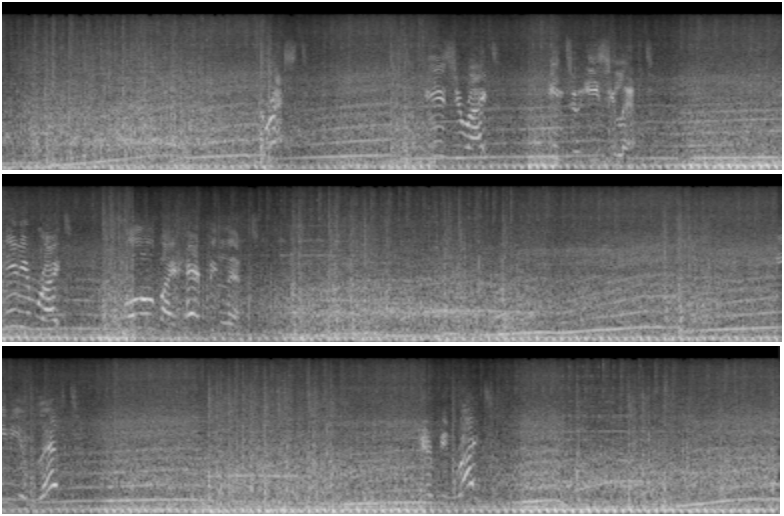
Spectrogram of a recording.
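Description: A race car engine revs hard and climbs through the gears again and again.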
